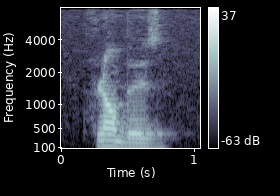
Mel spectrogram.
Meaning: female equivalent of flambeur
- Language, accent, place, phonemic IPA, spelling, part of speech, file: French, France, Lyon, /flɑ̃.bøz/, flambeuse, noun, LL-Q150 (fra)-flambeuse.wav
